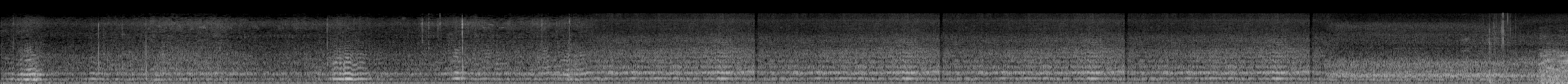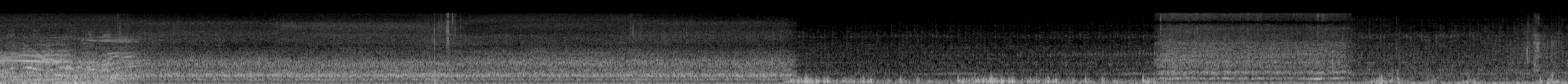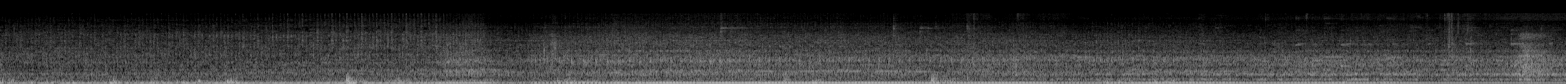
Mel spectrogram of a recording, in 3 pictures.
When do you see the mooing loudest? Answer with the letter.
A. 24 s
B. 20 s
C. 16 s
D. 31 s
C.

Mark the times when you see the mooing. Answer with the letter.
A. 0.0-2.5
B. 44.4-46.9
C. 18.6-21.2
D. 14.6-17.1
D.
